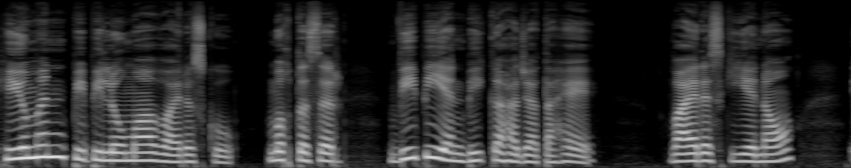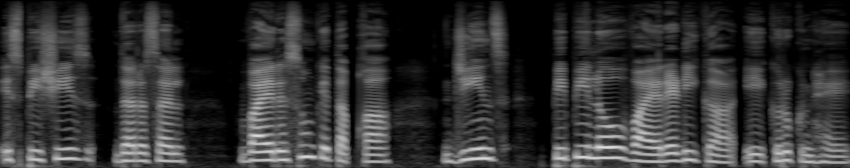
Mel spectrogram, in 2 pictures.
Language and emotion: Urdu, neutral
